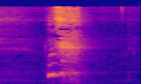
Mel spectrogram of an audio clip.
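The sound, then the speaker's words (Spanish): A single sharp sneeze, a quick breathy intake snapping into a hissing blast that fades within a fraction of a second, likely voiced by a storyteller acting out a witch sneezing from an allergy to a black cat. “Estornudaba sin parar.”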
